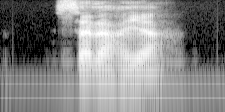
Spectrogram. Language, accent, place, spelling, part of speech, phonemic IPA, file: French, France, Lyon, salariat, noun, /sa.la.ʁja/, LL-Q150 (fra)-salariat.wav
- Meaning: salariat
